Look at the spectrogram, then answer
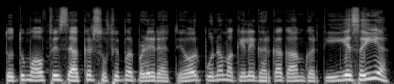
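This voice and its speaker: A woman's voice: lowish voice, fairly quick, mellow, no room sound, clean studio sound, natural voice. A woman voicing a fed-up young husband in a family story, speaking firmly and indignantly. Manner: indignant, firm. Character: fed-up, principled young husband defending his wife.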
